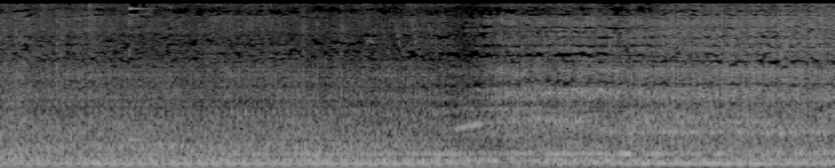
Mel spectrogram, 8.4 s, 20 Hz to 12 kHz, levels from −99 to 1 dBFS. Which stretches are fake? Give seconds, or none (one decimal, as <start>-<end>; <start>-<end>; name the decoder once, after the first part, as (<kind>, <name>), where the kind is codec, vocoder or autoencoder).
none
